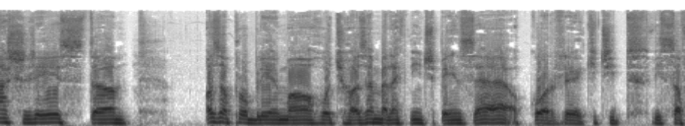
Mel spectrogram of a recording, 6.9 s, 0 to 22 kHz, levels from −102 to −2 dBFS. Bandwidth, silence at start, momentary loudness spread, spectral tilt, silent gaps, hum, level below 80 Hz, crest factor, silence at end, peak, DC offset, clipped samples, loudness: 15.5 kHz; 0 s; 6 LU; -5 dB/octave; none; none; -46 dBFS; 12 dB; 0 s; -10 dBFS; under 0.1%; under 0.1%; -22 LUFS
